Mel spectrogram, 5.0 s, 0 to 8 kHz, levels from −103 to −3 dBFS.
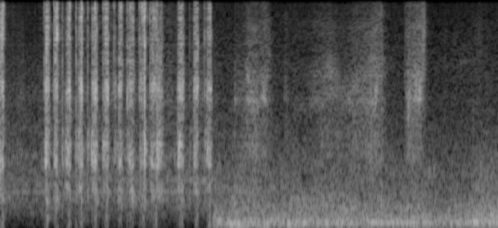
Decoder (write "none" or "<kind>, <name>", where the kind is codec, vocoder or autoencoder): none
